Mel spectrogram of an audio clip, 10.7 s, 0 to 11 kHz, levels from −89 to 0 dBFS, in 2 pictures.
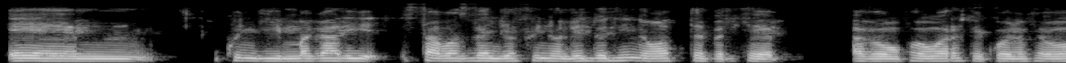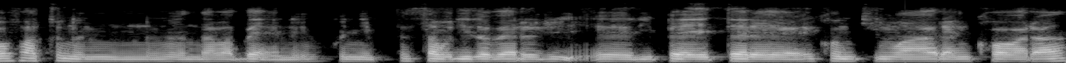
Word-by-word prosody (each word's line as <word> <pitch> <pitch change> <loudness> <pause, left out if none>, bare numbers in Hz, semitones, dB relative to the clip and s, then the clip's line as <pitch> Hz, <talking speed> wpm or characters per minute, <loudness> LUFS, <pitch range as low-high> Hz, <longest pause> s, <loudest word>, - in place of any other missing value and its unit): ehm, 120 -4 +3 0.3
quindi 125 -3 0
magari 130 0 +2
stavo 130 -2 +2
sveglio 130 0 +2
fino 130 0 -1
alle 125 +1 +2
2 135 0 +2
di 140 +2 -2
notte 130 0 +1
perché 120 -2 -1 0.2
avevo 120 -1 +3
paura 125 +1 +2
che 125 -2 -4
quello 120 -1 +2
che 125 - -8
avevo 120 +1 +3
fatto 130 -1 -3
non 110 -2 -4
non 105 +1 -6
andava 110 0 -3
bene, 105 0 -4
quindi 110 -2 -6
pensavo 120 +2 -2
di 115 - 0
dover 115 0 +1
ri 110 0 -4
ehm, 110 -1 -2
ripetere 110 0 +1
e - - -5
continuare 115 -1 -1
ancora, 110 +2 0
115 Hz, 180 wpm, -24 LUFS, 110-125 Hz, 0.3 s, ehm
